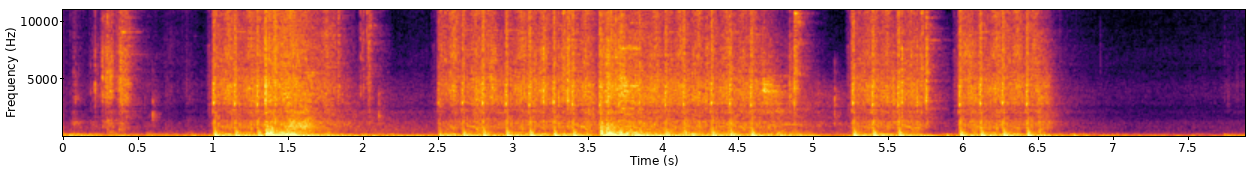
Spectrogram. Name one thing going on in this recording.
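Wooden panels clatter and thud as walls are built quickly.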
